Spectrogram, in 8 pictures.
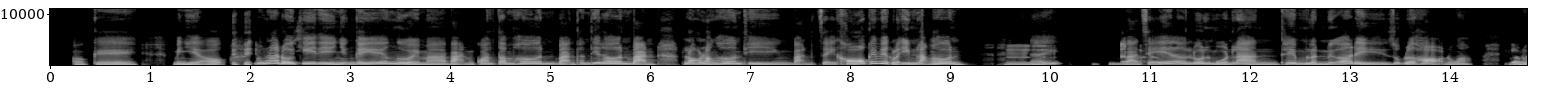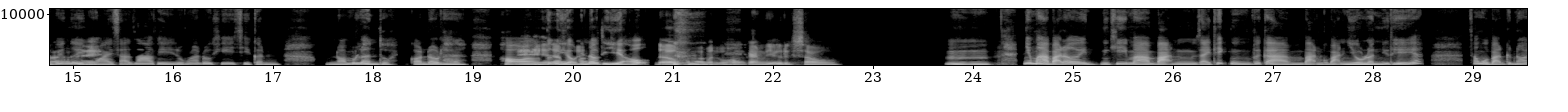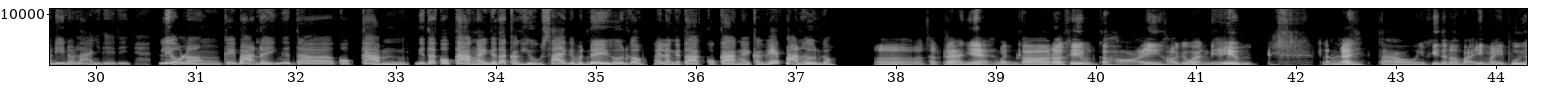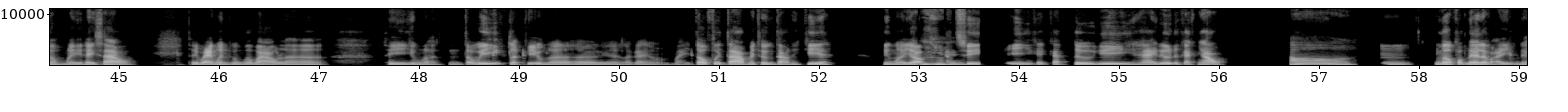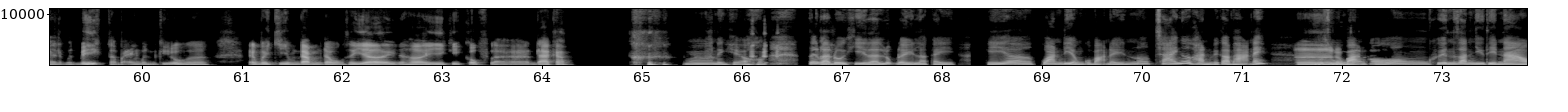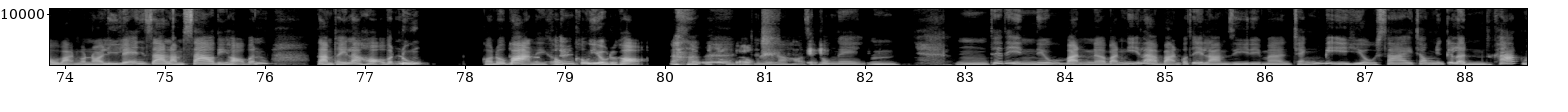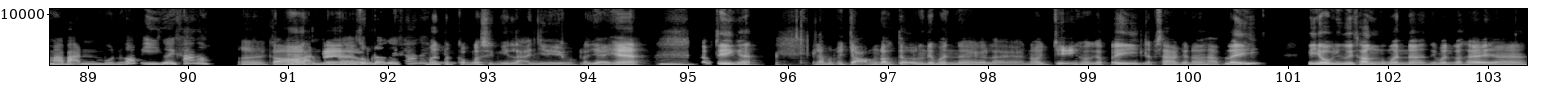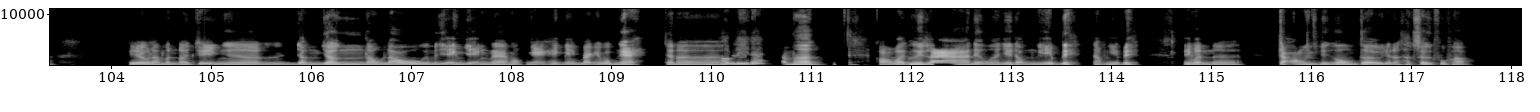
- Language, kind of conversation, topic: Vietnamese, podcast, Bạn nên làm gì khi người khác hiểu sai ý tốt của bạn?
- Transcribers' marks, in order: laugh; other noise; unintelligible speech; chuckle; tapping; other background noise; sniff; laugh; laughing while speaking: "hiểu"; laugh; unintelligible speech; laughing while speaking: "Đó"; laugh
